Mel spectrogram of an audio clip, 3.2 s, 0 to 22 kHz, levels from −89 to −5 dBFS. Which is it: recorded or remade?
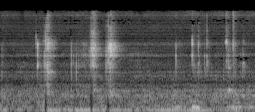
remade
